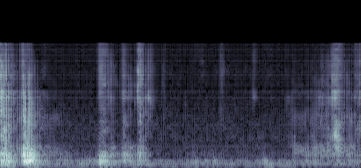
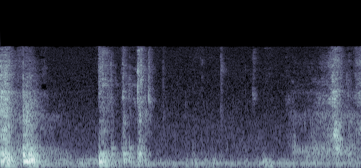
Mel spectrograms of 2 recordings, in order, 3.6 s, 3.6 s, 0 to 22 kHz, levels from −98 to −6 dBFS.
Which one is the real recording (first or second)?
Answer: second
